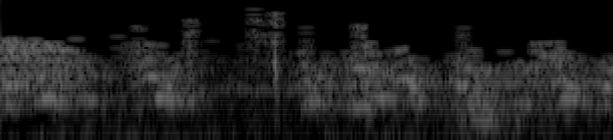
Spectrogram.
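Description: sled dogs barking

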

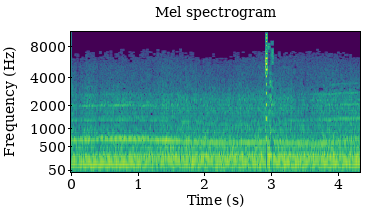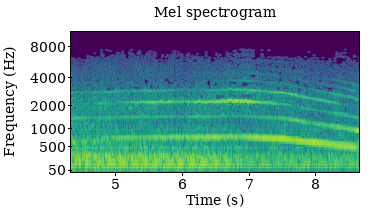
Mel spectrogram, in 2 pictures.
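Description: police car siren

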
